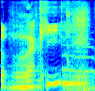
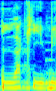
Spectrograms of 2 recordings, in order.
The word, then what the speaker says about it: Lucky: Äh, es wird Raki ausgesprochen, sehr wahrscheinlich, aber äh, ausgesprochen, wie wir es lesen würden, Lucky, wie glücklich, er hat Glück man hat Glück. L-U-C-K-Y.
